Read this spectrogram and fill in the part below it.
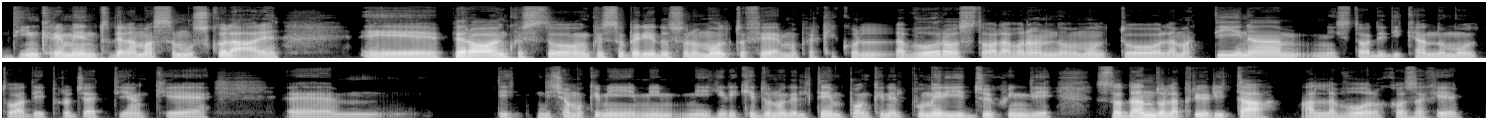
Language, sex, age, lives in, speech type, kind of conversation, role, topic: Italian, male, 30-34, Italy, conversation, advice, user, Come posso conciliare l’allenamento con orari di lavoro irregolari?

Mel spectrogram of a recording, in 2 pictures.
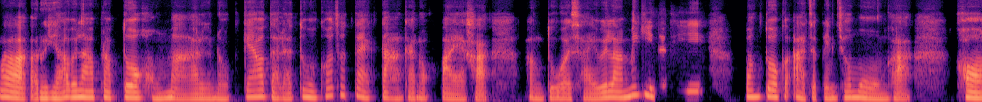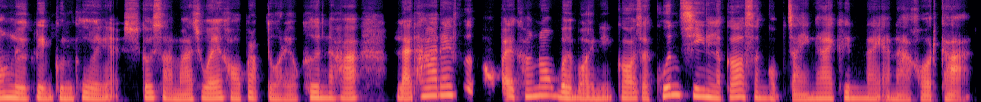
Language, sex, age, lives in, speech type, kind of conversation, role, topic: Thai, female, 35-39, United States, read, expert-assistant, expert, จะวางแผนกิจกรรมกับสัตว์เลี้ยงยังไงให้เข้ากับพฤติกรรมของแต่ละสายพันธุ์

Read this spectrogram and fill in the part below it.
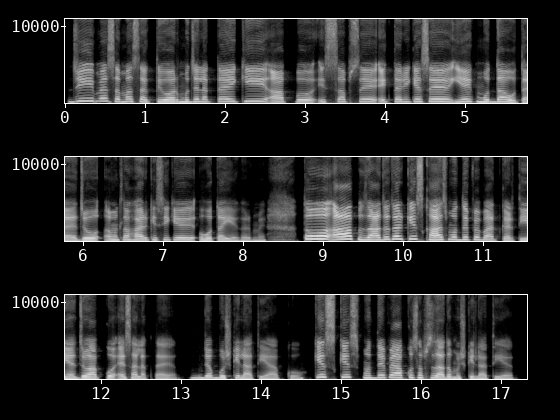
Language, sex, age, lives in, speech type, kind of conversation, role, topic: Hindi, female, 20-24, India, conversation, advice, advisor, आप पैसे से जुड़ी मुश्किल बातचीत शांति से कैसे शुरू कर सकते हैं?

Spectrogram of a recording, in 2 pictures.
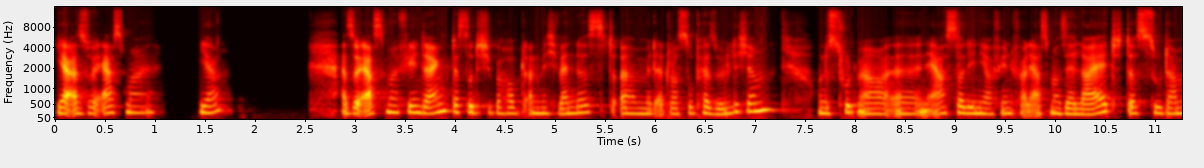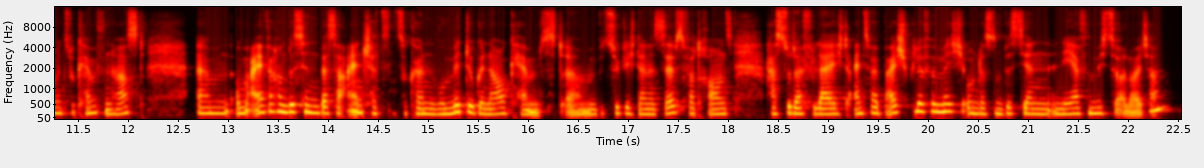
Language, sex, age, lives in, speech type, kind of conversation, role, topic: German, female, 30-34, Germany, conversation, advice, advisor, Wie kann ich nach einem Rückschlag wieder Selbstvertrauen aufbauen und Zweifel überwinden?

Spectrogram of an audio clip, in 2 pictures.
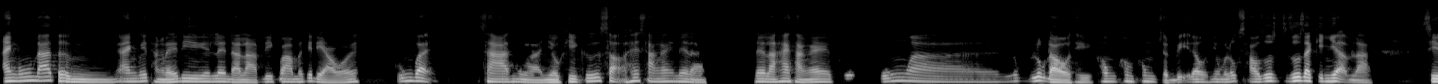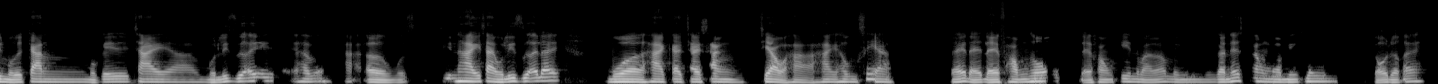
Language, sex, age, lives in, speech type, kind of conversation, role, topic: Vietnamese, male, 30-34, Vietnam, conversation, unstructured, none, Điều gì khiến bạn cảm thấy hứng thú nhất khi đi phượt?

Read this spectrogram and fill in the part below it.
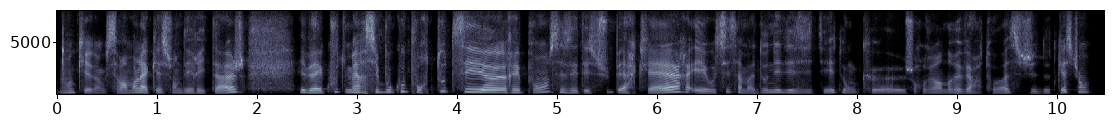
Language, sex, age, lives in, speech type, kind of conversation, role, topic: French, female, 25-29, France, read, expert-assistant, asker, Est-ce que l’endroit où on grandit influence vraiment notre façon de voir le monde ?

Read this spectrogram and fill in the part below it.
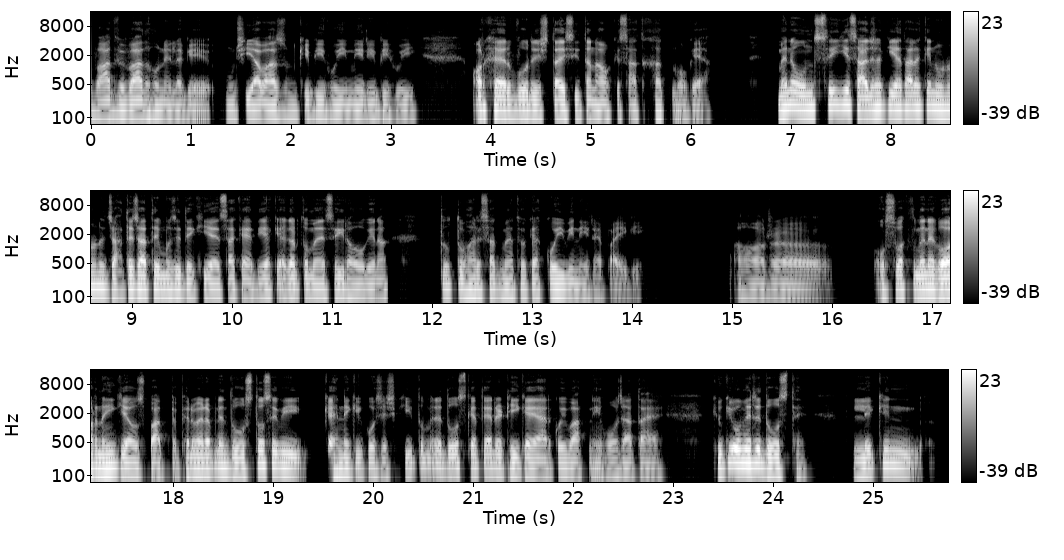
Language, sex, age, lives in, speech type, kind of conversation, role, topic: Hindi, male, 30-34, India, conversation, advice, user, ब्रेकअप के बाद मैं दुःख, क्रोध और पछतावे को कैसे संभालूँ?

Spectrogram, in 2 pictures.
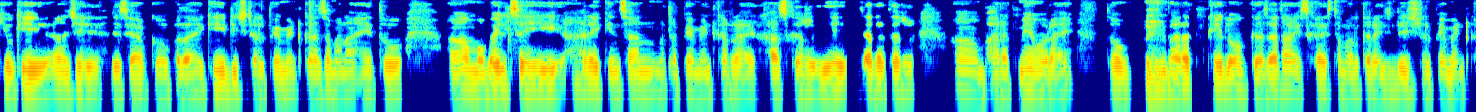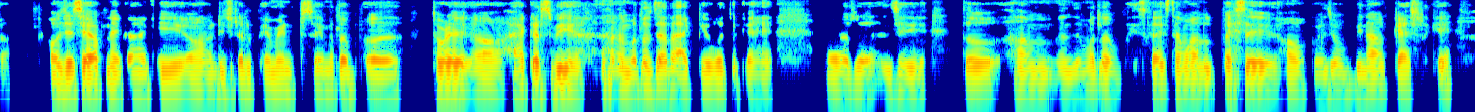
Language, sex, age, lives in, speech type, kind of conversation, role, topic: Hindi, male, 20-24, India, conversation, unstructured, none, क्या तकनीक ने हमारे रिश्तों को कमजोर किया है?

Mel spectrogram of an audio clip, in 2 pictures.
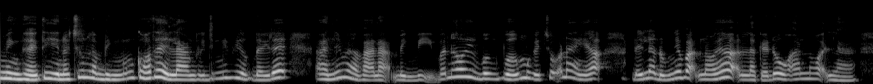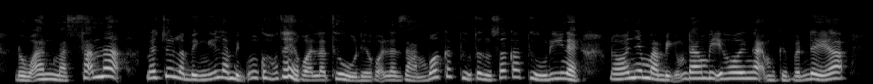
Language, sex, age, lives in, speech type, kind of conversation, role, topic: Vietnamese, female, 20-24, Vietnam, conversation, advice, user, Bạn ngại nấu và chỉ ăn đồ ăn sẵn—làm vậy có ảnh hưởng xấu đến sức khỏe không?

